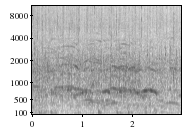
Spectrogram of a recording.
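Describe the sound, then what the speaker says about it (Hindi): Applause for a child at a Khatu Shyam kirtan in a residential colony, a steady crowd clapping throughout while sustained tonal sounds, likely voices or instruments, drift over the top. "जोरदार तालियां बजनी चाहिए बच्चे की।"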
